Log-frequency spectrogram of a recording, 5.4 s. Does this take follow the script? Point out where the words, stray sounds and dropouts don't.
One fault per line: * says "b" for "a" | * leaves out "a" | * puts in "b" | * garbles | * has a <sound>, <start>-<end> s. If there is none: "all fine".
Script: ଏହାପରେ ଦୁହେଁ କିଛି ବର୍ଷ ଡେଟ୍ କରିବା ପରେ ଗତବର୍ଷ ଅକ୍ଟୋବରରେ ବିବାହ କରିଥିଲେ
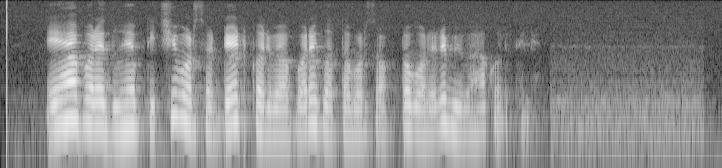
all fine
